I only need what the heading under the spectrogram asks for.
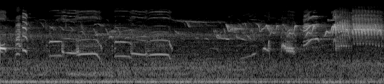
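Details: Common blackbird singing a run of clear, repeated fluted notes at a steady mid pitch, ending in a scratchy high twitter, with other faint chirps and a constant low hum in the background.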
